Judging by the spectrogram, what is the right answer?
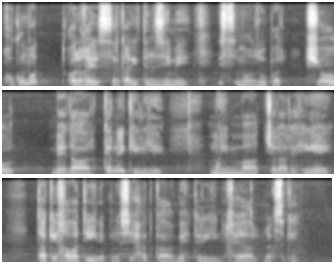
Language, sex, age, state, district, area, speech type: Urdu, male, 18-30, Uttar Pradesh, Muzaffarnagar, urban, spontaneous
